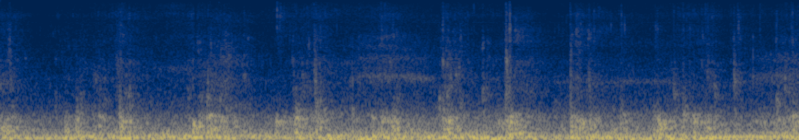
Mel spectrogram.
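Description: Steady, loud wind buffeting the microphone on a small boat, with choppy water lapping against the hull and a few light clicks.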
